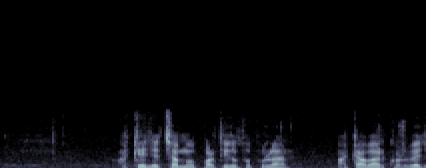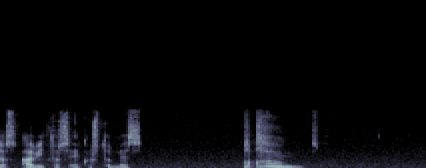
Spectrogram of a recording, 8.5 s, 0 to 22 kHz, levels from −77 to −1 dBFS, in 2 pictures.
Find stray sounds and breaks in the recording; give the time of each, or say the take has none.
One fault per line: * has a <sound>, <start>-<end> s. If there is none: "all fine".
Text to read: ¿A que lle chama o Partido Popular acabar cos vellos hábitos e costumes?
* has a throat clearing, 6.7-7.3 s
